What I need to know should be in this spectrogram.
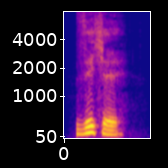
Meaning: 1. sickle 2. crescent (shape of the moon and some planets when partially illuminated less than half a full circle)
- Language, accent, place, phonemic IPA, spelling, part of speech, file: German, Germany, Berlin, /ˈzɪçl̩/, Sichel, noun, De-Sichel.ogg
